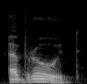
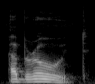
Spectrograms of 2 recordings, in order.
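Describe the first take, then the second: No difference in how they are said.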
